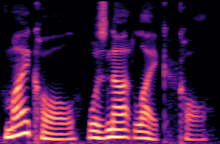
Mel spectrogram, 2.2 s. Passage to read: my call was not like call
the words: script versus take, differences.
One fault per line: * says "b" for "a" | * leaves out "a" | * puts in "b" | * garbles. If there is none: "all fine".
all fine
